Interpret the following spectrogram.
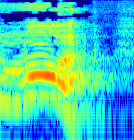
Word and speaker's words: more: फिर आगे हमारे पास है मोर, हम पढ़ रहे हैं मोर, MORE लिखा हुआ है, पर हम जो इसको प्रोनाउंस कर रहे थे हम इसको पढ़ रहे हैं मोर, तो मतलब यहाँ पे ई जो है वो क्या है, साइलेंट है, ठीक है।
